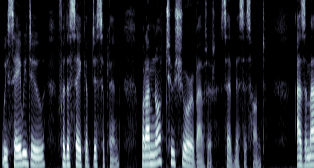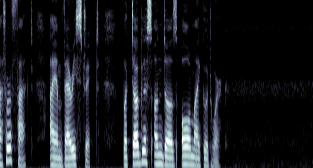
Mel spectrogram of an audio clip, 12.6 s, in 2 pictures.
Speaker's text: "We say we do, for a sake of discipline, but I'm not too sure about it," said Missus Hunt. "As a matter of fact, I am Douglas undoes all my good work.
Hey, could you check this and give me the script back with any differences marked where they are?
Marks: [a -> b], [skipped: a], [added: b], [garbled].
"We say we do, for [a -> the] sake of discipline, but I'm not too sure about it," said Missus Hunt. "As a matter of fact, I am [added: very strict but] Douglas undoes all my good work.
